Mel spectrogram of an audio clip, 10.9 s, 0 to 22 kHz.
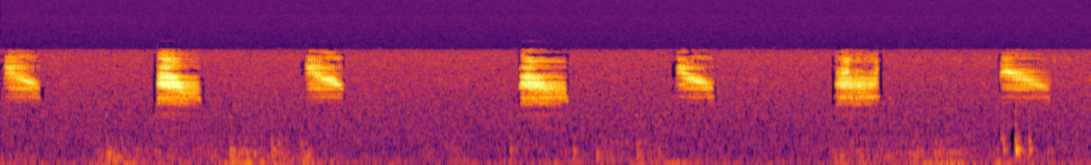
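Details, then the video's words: Six fully feathered spotless starling chicks ready to fledge from a nest in a cork oak, Doñana National Park, Spain, 2023: a series of seven short harsh, hissing high bursts spaced one to two seconds apart, faint low rumbles beneath. "Estornino negro Sturnus unicolor - Spotless starling"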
